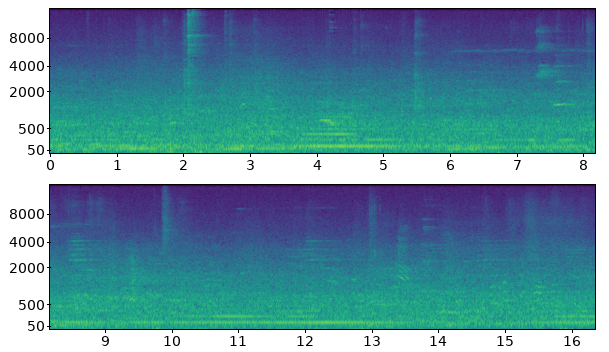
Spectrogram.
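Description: Electronic noise and low droning tones play through speakers.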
